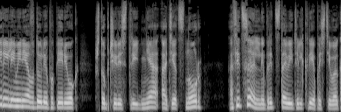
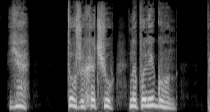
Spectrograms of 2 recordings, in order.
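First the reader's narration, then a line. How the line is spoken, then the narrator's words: Exhausted hoarse wheeze. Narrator (Russian): прохрипела Фарди, из последних сил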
